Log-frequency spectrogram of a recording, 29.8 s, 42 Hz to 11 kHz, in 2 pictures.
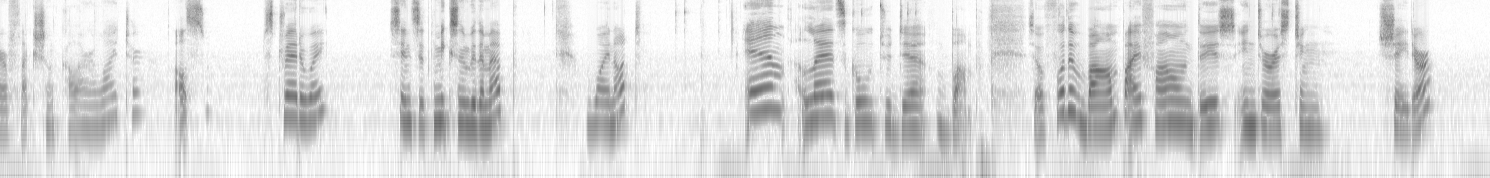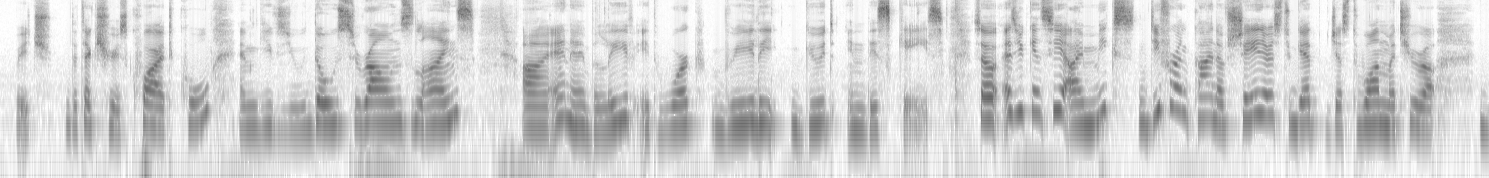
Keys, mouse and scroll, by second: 1.9-4.0 scroll up 1, 4.0-5.6 scroll down 1, 6.7 click, 6.8 click, 7.0 middle click, 7.1 double middle click, 7.3 scroll down 1, 7.6 middle click, 7.7 middle click, 8.5 click, 8.5 click, 9.0 click, 9.1 click, 10.5 click, 10.6 click, 12.6 click, 12.7 click, 14.6 scroll down 1, 20.8 click, 20.9 click, 22.4 click, 22.5 click, 23.7 click, 24.3 click, 24.4 click.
